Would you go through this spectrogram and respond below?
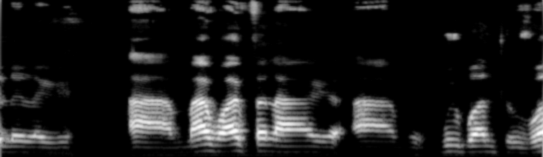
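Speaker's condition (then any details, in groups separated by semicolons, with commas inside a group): Cerebral palsy; speech therapy in childhood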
